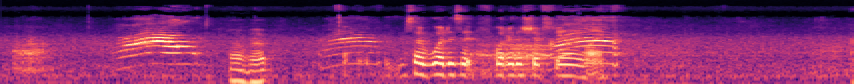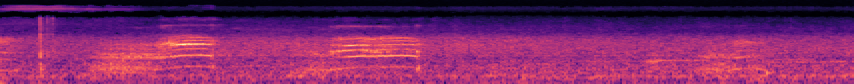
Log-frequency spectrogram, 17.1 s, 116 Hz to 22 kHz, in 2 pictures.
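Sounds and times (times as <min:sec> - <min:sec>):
cat yowling: 0:01.1 - 0:02.1, 0:05.1 - 0:06.4, 0:09.9 - 0:10.8, 0:11.6 - 0:12.8.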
